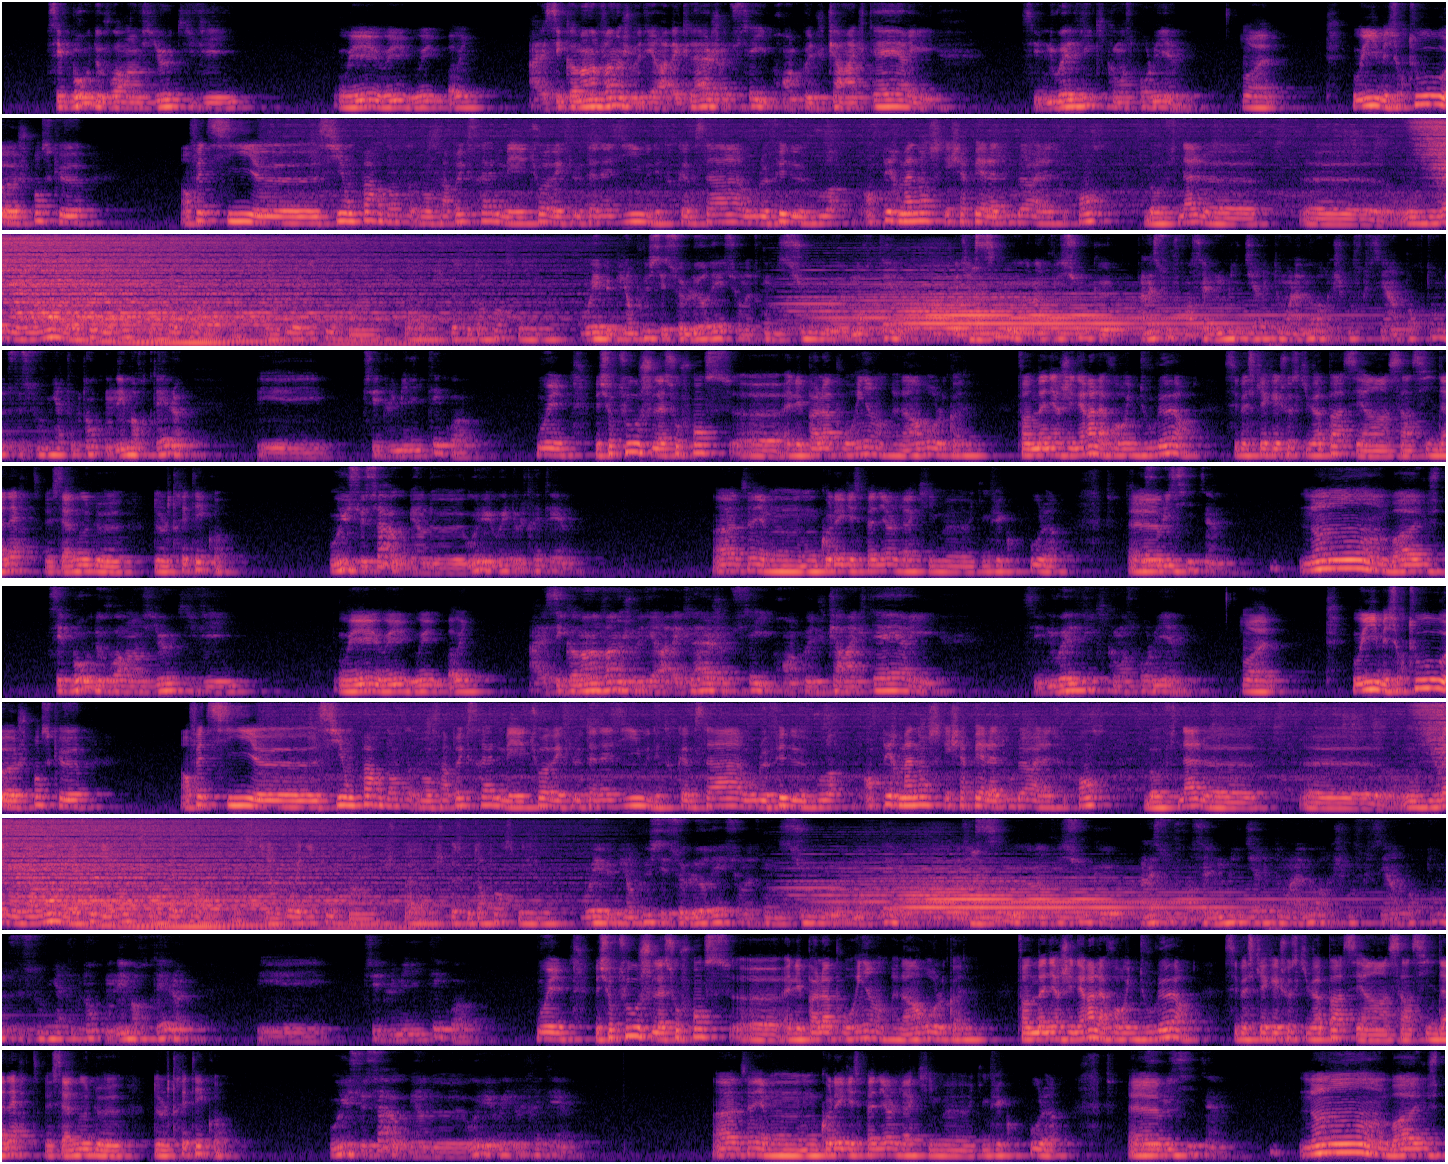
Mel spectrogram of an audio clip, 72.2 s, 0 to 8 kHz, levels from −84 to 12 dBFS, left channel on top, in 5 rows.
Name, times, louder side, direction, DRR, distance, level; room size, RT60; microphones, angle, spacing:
voice 1, 0.5-2.4 5.3-9.4 10.2-11.9 34.7-38.0 38.3-45.2 45.9-46.6 46.9-48.1 61.0-63.5 69.1-70.0, left 2 dB, 65° left, 2.1 m, -27 dB
voice 2, 3.4-4.8 12.4-12.8 13.2-15.4 16.2-25.5 25.9-27.1 27.4-34.5 38.5-38.8 48.7-53.1 53.5-55.3 55.6-60.0 64.9-68.4 68.6-68.7 69.0-69.6 70.4-72.1, right 1 dB, 25° right, 0.8 m, -24 dB
sound 1, 17.0-32.5, right 3 dB, 50° right, 2.7 m, -41 dB
sound 2, 28.4-34.8, left 2 dB, 30° left, 2.7 m, -23 dB
sound 3, 36.6-42.5, left 1 dB, 10° left, 0.4 m, -24 dB
15.5 x 6.5 x 2.4 m
head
